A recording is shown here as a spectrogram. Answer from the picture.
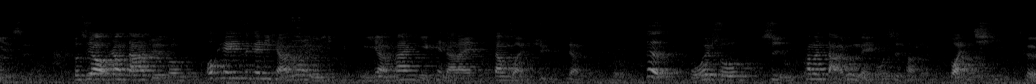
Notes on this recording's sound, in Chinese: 應台北千禧扶輪社邀請演講。做媽的我親自錄音下來分享給大家。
